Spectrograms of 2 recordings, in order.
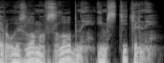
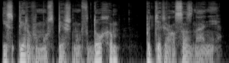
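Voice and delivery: usual speaking voice

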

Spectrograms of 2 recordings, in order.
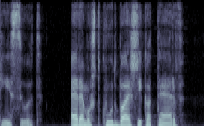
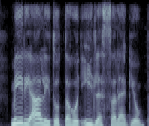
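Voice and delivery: usual speaking voice

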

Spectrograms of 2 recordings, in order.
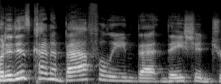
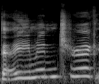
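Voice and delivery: high, softer confused voice; puzzled question; 13 semitones higher, 5 dB quieter, slower than usual. Acted. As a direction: play a baffled kid mishearing. Acting the puzzled boy's reply.

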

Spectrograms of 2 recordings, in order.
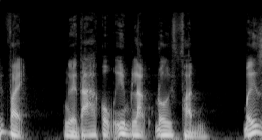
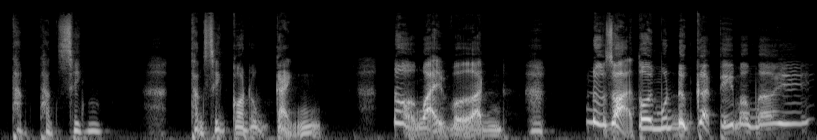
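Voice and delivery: high, thin, stammering wail; frightened wife. Acted. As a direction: plead fearfully to your husband, rising in pitch. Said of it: "giọng đầy sợ sệt".

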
